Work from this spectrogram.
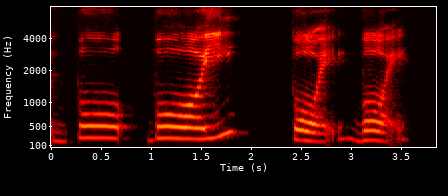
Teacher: o i or the o y is a boy boy boy if you can hear there's like a y sound almost oi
